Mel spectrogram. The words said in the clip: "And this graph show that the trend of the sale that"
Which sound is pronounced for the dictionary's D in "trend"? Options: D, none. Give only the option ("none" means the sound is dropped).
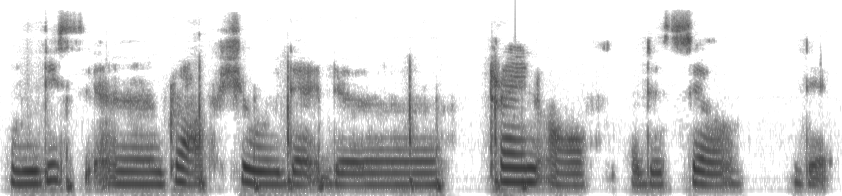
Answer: none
